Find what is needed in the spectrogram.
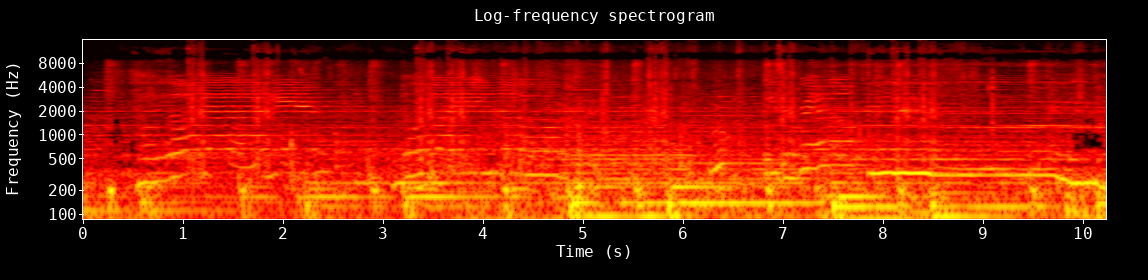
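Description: Slow music with long held notes and chords.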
